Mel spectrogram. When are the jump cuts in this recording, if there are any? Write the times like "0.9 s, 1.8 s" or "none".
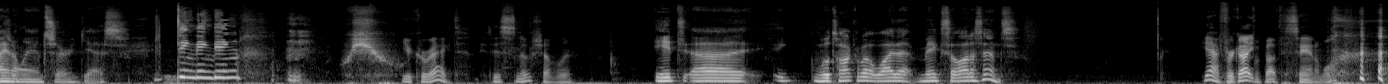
11.7 s, 12.5 s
